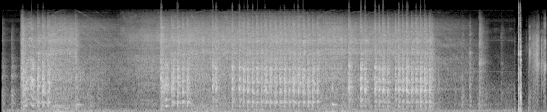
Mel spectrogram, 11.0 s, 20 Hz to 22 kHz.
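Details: Early 2006 Toyota Camry with 3.5 2GR-FE engine, has spark and some gas; starter spins evenly at three or four compressions a second for several seconds, never fires: crank no-start traced to a weak fuel pump.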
